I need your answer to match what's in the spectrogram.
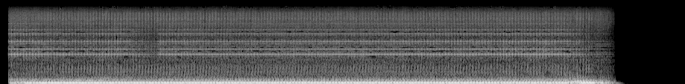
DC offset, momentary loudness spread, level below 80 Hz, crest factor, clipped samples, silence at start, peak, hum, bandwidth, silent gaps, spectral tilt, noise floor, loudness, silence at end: under 0.1%; 1 LU; -12 dBFS; 10 dB; under 0.1%; 0.1 s; -2 dBFS; none; 14.5 kHz; none; -4.5 dB/octave; under -90 dBFS; -13 LUFS; 0.7 s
